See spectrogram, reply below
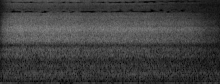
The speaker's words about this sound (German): Und dann atme ruhig nochmal zwei, dreimal in deinem Rhythmus. Tief durch die Nase ein,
